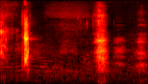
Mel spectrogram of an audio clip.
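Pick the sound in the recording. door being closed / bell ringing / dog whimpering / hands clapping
dog whimpering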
